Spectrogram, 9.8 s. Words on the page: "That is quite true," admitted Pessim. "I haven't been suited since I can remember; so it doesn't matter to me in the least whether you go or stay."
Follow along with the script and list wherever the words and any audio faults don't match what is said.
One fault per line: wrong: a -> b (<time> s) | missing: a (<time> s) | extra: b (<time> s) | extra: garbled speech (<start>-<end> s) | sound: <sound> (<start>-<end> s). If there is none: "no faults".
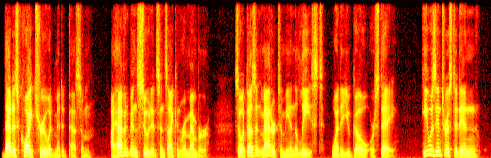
extra: He was interested in (8.4 s)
